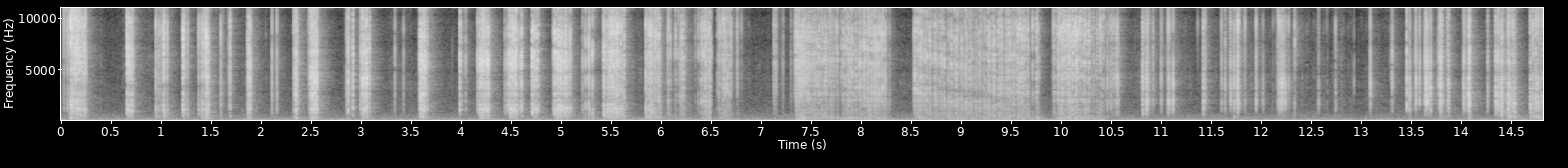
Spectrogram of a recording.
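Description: Black-gloved hands press together overlapping sections of a purple nylon hook-and-loop (velcro) strap on red cloth, then pull them apart. The result is a run of quick, bright, crackling rips in short bursts, with a longer continuous tearing rasp in the middle of the clip. A faint low hum sits steadily underneath.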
